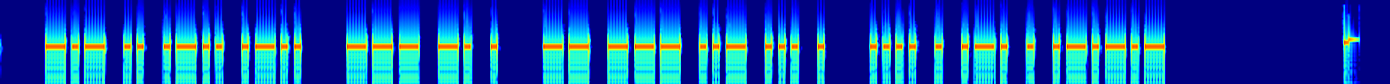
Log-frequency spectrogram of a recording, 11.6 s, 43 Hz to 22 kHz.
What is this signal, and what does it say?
Morse code, heard as a keyed tone, about 22 wpm, 700 Hz. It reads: KILL ONE MOUSE HERE.
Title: A Sound Of Thunder 22wpm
